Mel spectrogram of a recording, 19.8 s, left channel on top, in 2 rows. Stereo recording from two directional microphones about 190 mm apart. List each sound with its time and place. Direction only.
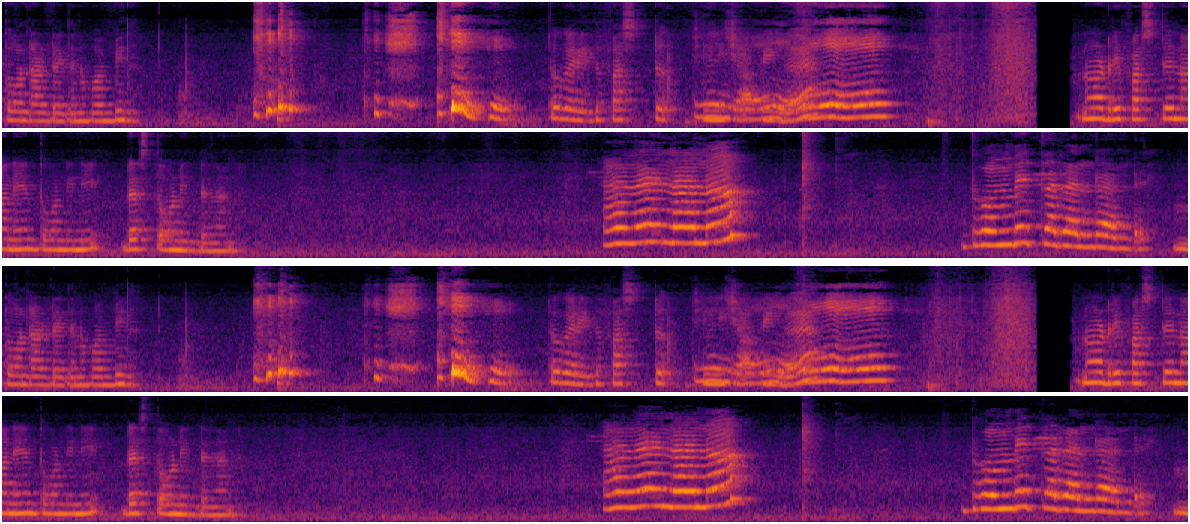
0.0 s speech: centre (ahead or behind)
2.0 s a sound: 35° left (ahead or behind)
3.2 s laughter: 30° left (ahead or behind)
4.5 s speech: 5° left (ahead or behind)
6.7 s a child's voice: 35° left (ahead or behind)
9.0 s speech: 5° left (ahead or behind)
14.8 s child singing: 30° left (ahead or behind)
18.0 s a child's voice: 35° left (ahead or behind)
19.6 s speech: 5° left (ahead or behind)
